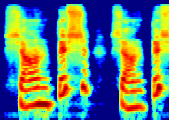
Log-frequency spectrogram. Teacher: శాంతి శాంతి శాంతిహి ఆ స అనకూడదండి ష అనాలి శాంతి శాంతి శాంతి విసర్గ వచ్చిన తోట ఇంకొక శకారం పలకాలి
